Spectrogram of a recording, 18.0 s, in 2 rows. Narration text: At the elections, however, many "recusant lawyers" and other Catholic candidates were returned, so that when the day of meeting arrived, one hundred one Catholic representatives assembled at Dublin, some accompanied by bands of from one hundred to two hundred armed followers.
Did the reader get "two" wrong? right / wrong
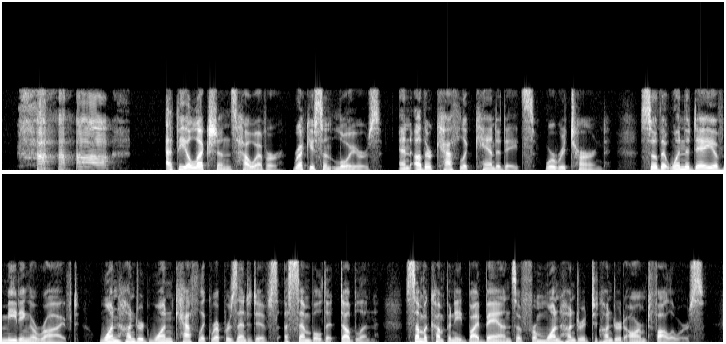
wrong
